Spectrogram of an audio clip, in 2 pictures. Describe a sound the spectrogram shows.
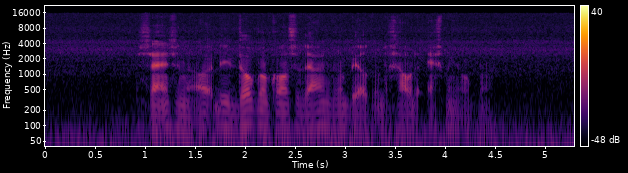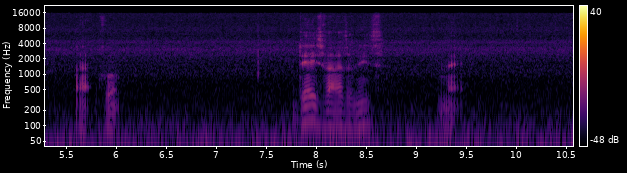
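A man speaks calmly into a microphone, heard over an online call.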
